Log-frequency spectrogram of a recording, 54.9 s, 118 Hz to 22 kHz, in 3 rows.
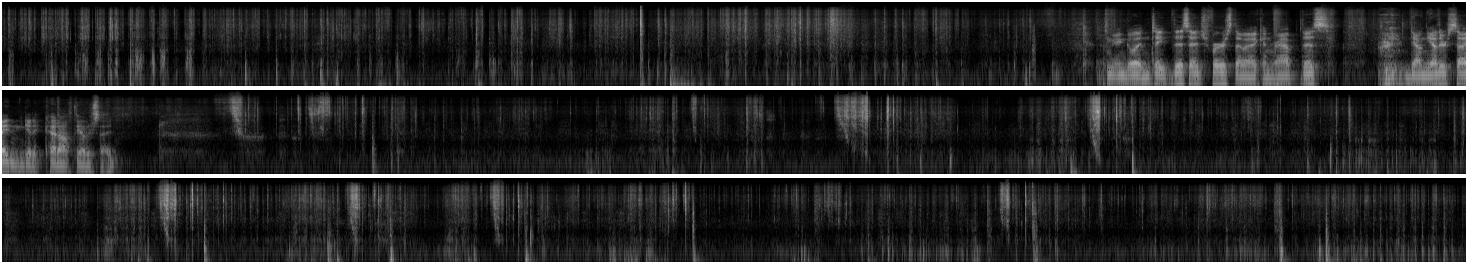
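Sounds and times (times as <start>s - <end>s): plastic sheet crinkling: 0.0s - 13.0s, 21.3s - 27.9s, 28.7s - 54.9s
masking tape tearing: 21.1s - 22.9s, 28.7s - 29.7s, 31.7s - 32.5s, 38.0s - 39.5s, 40.2s - 41.5s, 42.3s - 43.4s, 48.9s - 49.8s.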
